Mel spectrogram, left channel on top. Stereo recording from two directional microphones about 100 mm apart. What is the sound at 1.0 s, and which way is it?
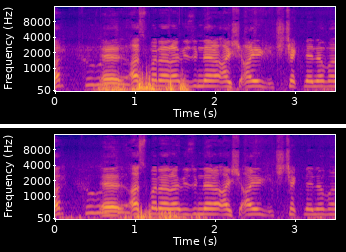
Speech, 40° right (ahead or behind).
